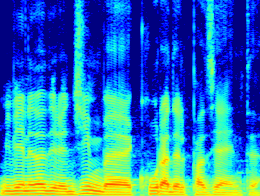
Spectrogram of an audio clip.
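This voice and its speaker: A man speaks in a dark, mellow tone with fairly even intonation. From Sicily, Ragusa; Sicily. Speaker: physiotherapist. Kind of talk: interview testimony. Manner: hesitant, many fillers. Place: bar. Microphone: lapel.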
